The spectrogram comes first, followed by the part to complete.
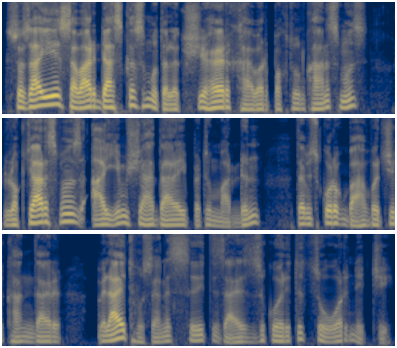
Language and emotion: Kashmiri, neutral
